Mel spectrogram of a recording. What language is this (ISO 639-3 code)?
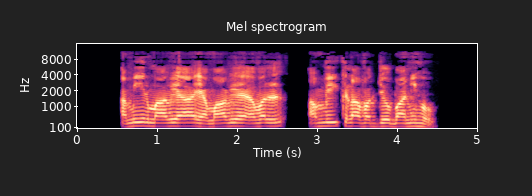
snd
